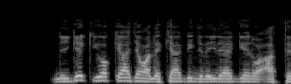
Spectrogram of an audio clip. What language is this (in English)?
Kikuyu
